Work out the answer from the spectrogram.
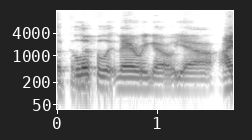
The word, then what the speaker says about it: Gallipoli: Galipoly. There we go. Yeah. I pronounced it like Gip Pali. And my wife's like, "You mean Galipoly?"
